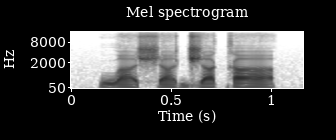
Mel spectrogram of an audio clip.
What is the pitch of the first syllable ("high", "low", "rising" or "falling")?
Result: low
